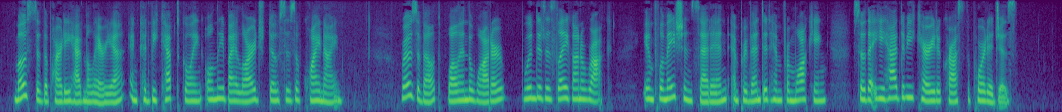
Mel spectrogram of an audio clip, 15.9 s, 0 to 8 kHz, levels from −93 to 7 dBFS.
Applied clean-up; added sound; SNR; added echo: none; none; none; none.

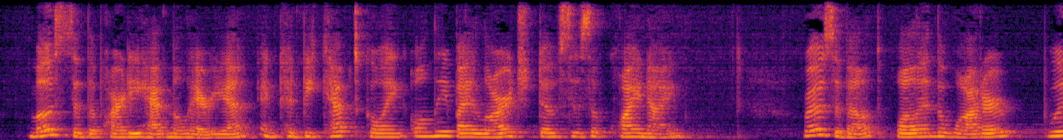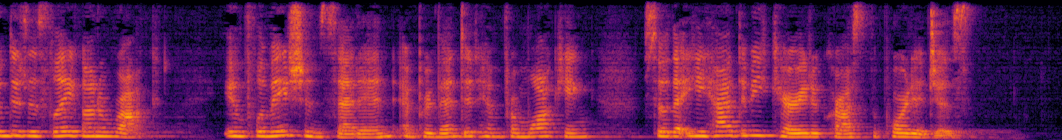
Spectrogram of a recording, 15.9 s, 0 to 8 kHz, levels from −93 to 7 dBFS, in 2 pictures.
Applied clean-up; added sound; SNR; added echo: none; none; none; reverberation time 0.3 s.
